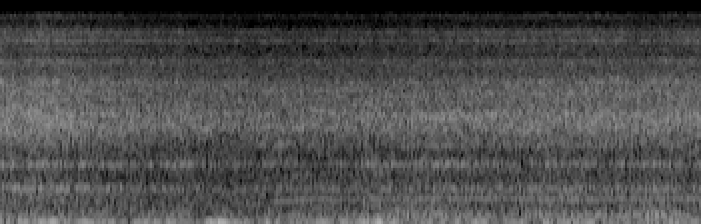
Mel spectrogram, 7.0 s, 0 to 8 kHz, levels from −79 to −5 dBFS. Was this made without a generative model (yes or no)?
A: no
